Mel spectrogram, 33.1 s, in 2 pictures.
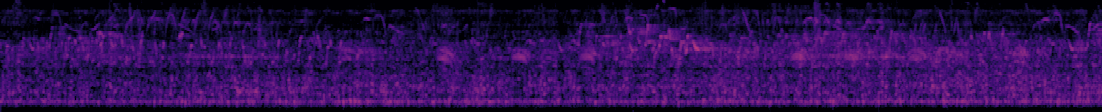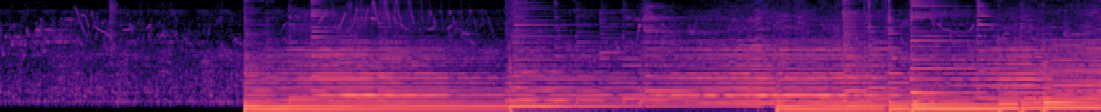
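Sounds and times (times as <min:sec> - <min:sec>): birds chirping: 0:00.0 - 0:33.0
faint low hum: 0:20.2 - 0:33.0.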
